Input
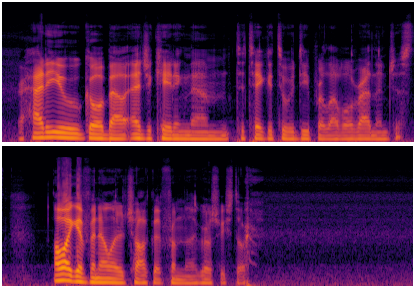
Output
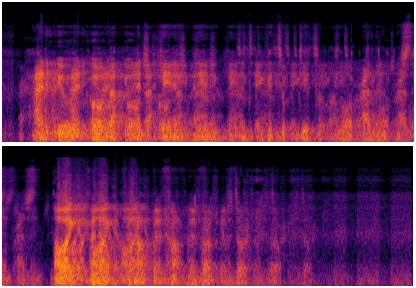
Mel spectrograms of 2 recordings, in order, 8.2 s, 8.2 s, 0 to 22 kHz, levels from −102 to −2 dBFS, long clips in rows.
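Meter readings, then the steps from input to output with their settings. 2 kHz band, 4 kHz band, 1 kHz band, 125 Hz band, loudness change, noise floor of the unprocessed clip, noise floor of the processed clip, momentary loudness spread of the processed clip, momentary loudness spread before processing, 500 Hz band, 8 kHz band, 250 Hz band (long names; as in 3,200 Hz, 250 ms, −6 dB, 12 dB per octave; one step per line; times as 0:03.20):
0.0 dB, +0.5 dB, +2.0 dB, −3.0 dB, 0.0 dB, −65 dBFS, −64 dBFS, 16 LU, 17 LU, +0.5 dB, +1.0 dB, +1.5 dB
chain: random phases in short frames
gate pattern "x..x.xx.x" 133 BPM −12 dB
in parallel at +1.5 dB: downward compressor, threshold −49 dBFS, peak gain reduction 27.5 dB
on the sum: low-shelf EQ 74 Hz −6 dB
multi-tap delay 80/157/348/365/665 ms −14/−15/−13.5/−7/−11.5 dB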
